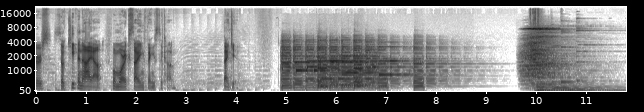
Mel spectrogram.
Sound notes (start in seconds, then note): 5.0 upbeat music playing; 9.8 microsoft sound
